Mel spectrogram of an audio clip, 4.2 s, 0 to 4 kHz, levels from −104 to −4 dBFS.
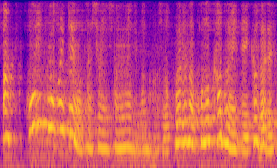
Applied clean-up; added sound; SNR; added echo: neural separator model SepFormer DNS4.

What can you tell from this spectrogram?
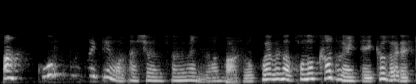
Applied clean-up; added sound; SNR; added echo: neural mask model DeepFilterNet 3.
